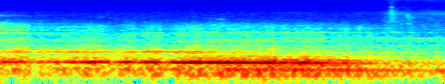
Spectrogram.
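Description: A quiet, steady low hum inside a car's cabin, easing off near the end.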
